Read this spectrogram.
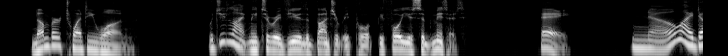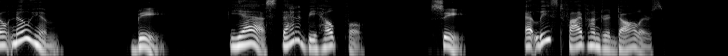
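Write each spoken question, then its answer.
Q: Would you like me to review the budget report before you submit it?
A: B: Yes, that'd be helpful.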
